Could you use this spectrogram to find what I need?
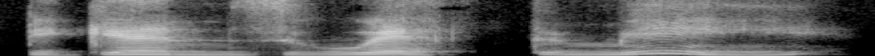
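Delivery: slow, calm chant; slow calm affirmation. Shown as a demonstration. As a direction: draw each word out. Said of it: "the affirmation".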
